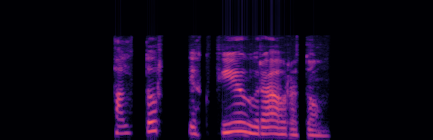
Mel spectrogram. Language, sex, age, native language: Icelandic, female, 40-49, Icelandic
